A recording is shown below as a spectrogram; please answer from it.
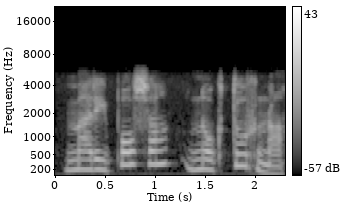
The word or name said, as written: mariposa nocturna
